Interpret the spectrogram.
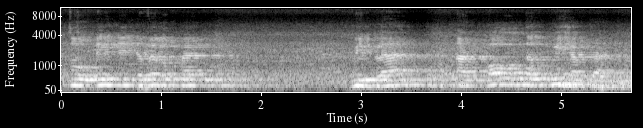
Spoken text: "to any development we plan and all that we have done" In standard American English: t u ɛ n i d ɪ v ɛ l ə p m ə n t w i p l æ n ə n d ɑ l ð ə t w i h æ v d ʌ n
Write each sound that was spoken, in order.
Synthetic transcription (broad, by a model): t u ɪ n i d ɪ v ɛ l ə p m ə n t w i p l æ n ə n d ɑ l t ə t w i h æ p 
